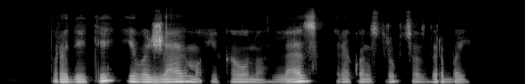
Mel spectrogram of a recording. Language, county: Lithuanian, Klaipėda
